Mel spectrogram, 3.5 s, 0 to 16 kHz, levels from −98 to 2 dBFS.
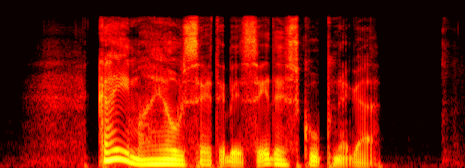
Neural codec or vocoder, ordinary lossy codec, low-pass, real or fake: none; none; 10.8 kHz; real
